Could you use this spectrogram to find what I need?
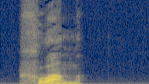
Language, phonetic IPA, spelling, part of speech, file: Polish, [xwãm], chłam, noun, Pl-chłam.ogg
